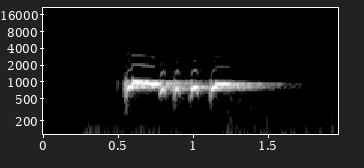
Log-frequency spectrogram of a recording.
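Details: Zebra dove (perkutut) song, used as a lure to provoke other zebra doves to sing: one short phrase of soft, low cooing notes tumbling quickly together for about a second, over a clean, quiet background.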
